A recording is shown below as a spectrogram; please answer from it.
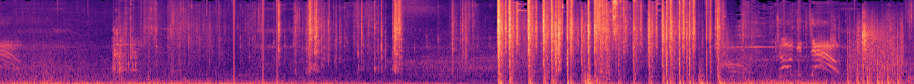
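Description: Gunfire in a shooter video game: loud bursts of rapid automatic shots and sharp single cracks, sparse at first, then dense volleys with a boom partway through, continuing to the end.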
